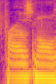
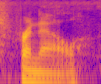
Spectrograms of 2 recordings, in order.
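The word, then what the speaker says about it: Fresnel: has the smallest first Fresno Zone it's frenel there's no you don't pronounce that sorry sorry sorry sorry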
